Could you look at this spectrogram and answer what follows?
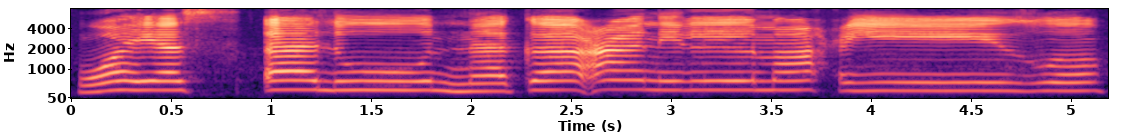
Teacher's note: محیض کا جو ضاد ہے یہاں پر کیا ہے؟ تفخیم ہے، یعنی ہم نے ضاد کو پر پڑھنا ہے۔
